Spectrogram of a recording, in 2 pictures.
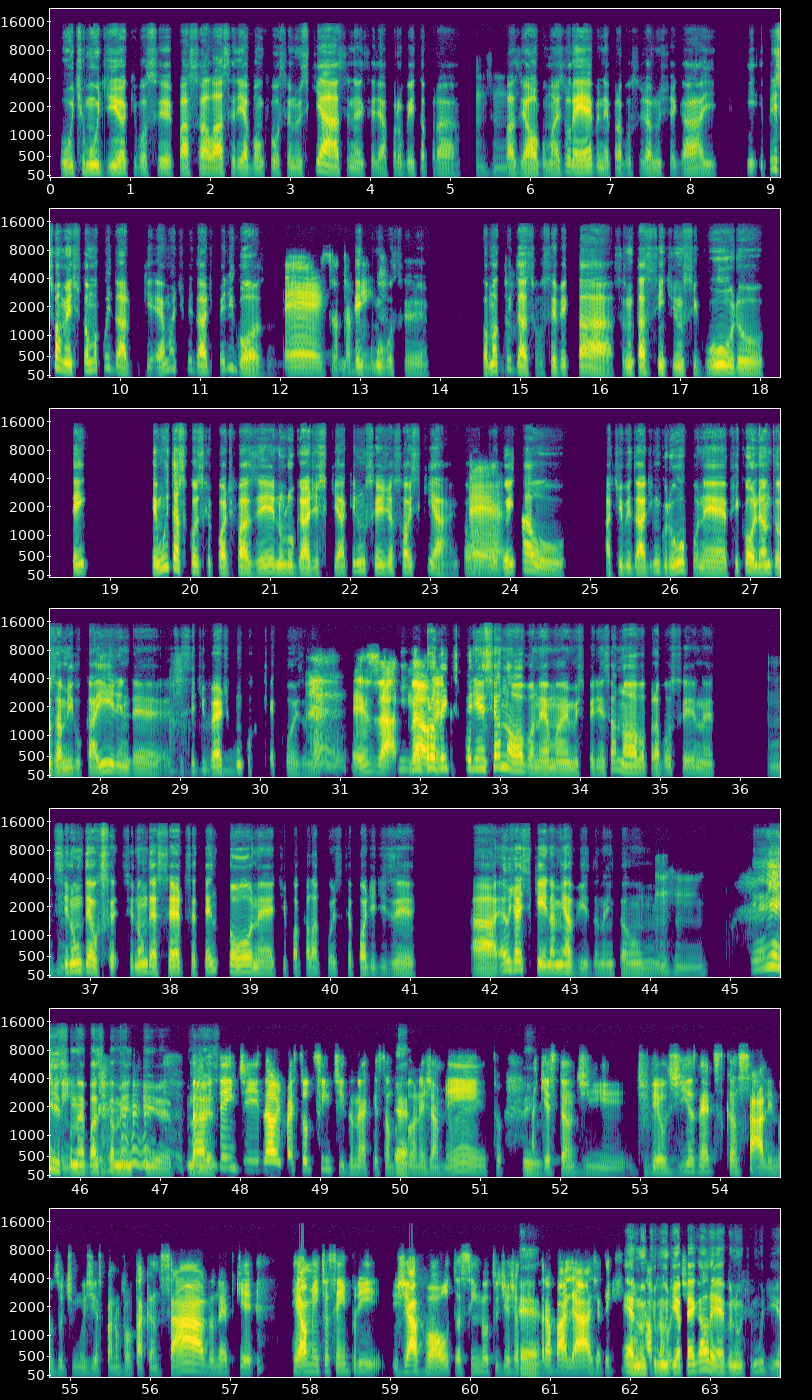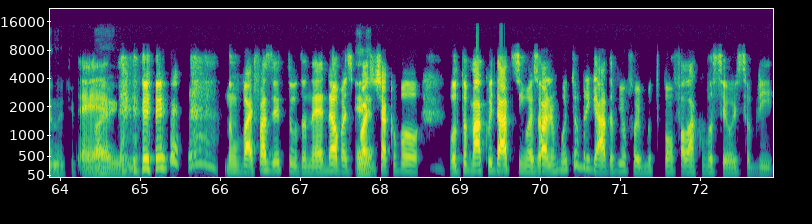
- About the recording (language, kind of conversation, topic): Portuguese, advice, Como posso aproveitar férias curtas sem ficar estressado?
- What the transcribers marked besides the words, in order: laugh; laugh; laugh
